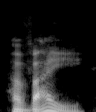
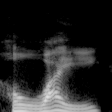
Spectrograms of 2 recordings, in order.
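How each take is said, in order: First: The middle consonant is a V sound. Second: The middle consonant is a W sound.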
